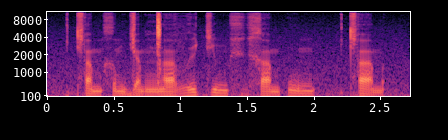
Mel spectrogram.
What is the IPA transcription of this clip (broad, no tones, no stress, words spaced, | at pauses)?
cʰamxəmɟæmŋ͡ǀa vɪ cimxi̤xampum | cʰam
